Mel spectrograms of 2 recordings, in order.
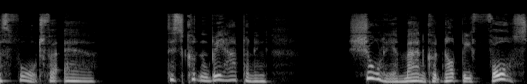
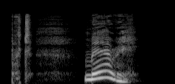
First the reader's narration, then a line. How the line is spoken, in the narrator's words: gasped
